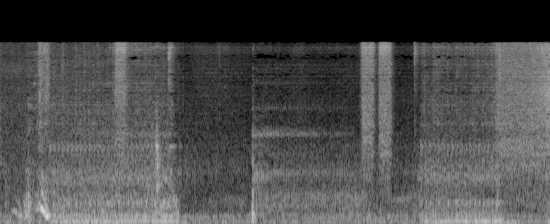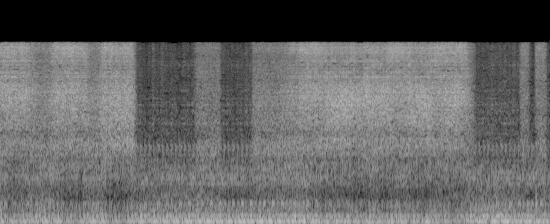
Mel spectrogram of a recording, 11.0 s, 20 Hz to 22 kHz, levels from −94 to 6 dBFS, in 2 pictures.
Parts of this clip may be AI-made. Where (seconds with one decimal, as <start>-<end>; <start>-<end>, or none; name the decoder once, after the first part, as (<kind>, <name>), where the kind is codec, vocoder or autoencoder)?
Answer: 1.1-5.0 (vocoder, Vocos); 8.4-9.9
